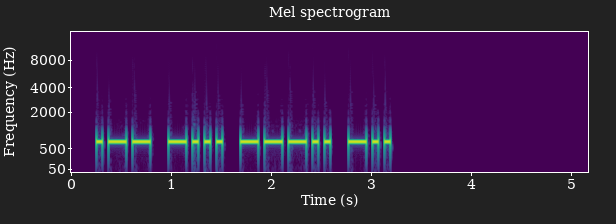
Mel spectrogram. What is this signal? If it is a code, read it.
Morse code, heard as a keyed tone, about 20 wpm, 700 Hz. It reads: WB8D
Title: USA Call Signs - 4 Characters - Repeated 3x - 20wpm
